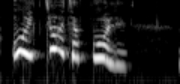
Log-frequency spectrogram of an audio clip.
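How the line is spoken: Excited shout. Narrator (Russian): Забыв обо всем, закричала она

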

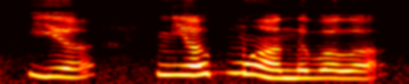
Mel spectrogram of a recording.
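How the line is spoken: Tearful. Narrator (Russian): Сквозь слезы проговорила Зора

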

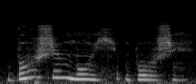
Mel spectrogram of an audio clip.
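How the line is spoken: Groaning. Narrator (Russian): простонал несчастный

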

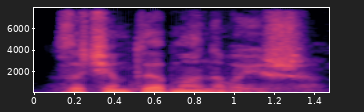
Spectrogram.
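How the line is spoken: Sad father asking. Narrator (Russian): печально спросил отец

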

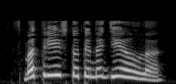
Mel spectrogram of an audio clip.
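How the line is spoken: Shouting. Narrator (Russian): закричал Артур

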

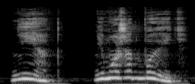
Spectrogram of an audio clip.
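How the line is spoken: Exclaimed. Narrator (Russian): воскликнула Ева

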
